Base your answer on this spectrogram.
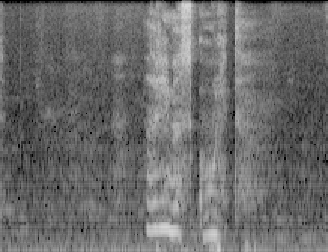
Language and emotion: Russian, sad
